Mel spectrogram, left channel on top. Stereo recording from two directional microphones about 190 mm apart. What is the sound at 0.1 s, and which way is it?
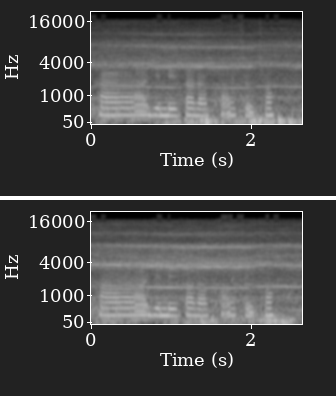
Speech, 15° left (ahead or behind).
